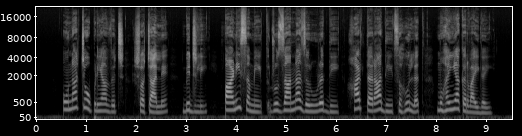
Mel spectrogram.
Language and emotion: Punjabi, neutral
